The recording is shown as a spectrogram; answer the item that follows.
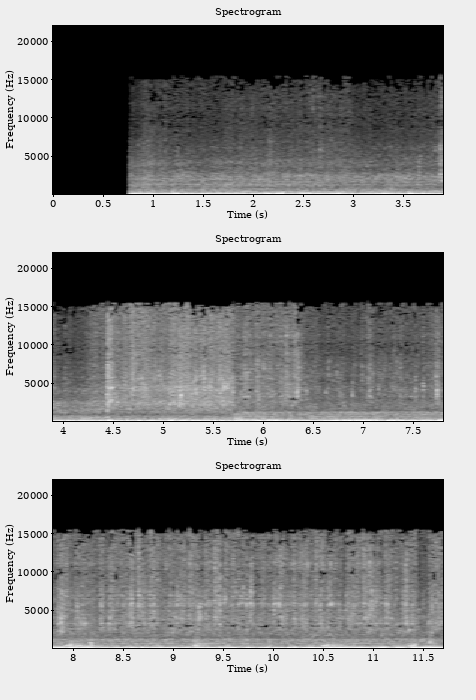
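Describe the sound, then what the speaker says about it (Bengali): Fish being washed under a running tap in a kitchen sink fitted with a steel sink guard, a steady close gush of water that runs unbroken after a brief silent start, with faint clatter. "যাক চলো আগে মাছগুলোকে ধুই।"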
